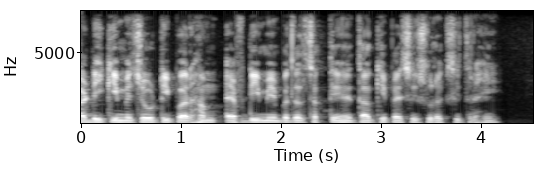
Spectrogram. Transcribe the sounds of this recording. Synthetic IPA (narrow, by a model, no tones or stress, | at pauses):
aːɾɖikimɛt͡ʃoːɾʈipɐɾɦɐmɛːfɖimẽbɐd̪əlsɐk̚t̪eɦɛ̃t̪aːkepɛːsesʊɾəkʃɪt̪ɾɐɦẽː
